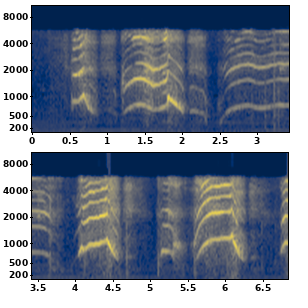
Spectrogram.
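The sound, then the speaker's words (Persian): A young girl cries and screams in loud, wavering bursts, about six wailing outbursts with short breaths between them, intense throughout. “حالا هر چقدر دلت بخواد جیغ بکش خانم کوچولو، دیگه به مسخره بازیای تو توجهی نمی کنم.”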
